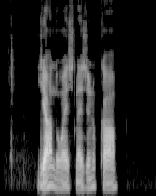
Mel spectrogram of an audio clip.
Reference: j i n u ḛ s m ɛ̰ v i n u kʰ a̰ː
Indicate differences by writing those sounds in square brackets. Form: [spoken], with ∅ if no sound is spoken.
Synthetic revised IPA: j [a] n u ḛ s [n] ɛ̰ [z] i n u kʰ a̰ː

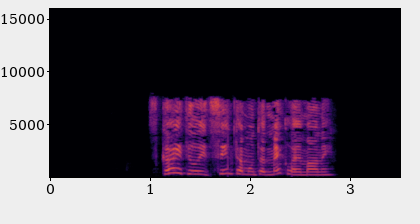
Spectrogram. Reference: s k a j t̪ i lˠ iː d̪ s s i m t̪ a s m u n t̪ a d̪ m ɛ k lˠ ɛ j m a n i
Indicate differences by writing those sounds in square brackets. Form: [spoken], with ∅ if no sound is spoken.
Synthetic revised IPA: s k a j t̪ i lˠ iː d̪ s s i m t̪ a [∅] m u n t̪ a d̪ m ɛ k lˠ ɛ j m a n i

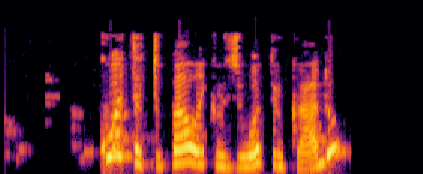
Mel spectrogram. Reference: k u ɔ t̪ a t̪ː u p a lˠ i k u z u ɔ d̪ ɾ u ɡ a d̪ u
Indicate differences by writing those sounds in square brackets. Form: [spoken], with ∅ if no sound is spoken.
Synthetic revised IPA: k u ɔ t̪ a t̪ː u p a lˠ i k u z u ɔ [t̪] ɾ u ɡ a d̪ u

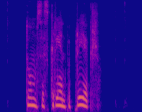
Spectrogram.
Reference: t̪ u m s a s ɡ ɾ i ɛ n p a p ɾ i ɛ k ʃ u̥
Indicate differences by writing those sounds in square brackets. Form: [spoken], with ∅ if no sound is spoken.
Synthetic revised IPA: t̪ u m s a s [k] ɾ i ɛ n p a p ɾ i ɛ k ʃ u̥

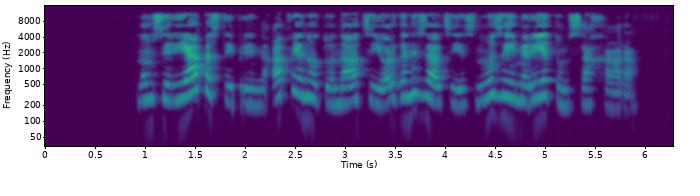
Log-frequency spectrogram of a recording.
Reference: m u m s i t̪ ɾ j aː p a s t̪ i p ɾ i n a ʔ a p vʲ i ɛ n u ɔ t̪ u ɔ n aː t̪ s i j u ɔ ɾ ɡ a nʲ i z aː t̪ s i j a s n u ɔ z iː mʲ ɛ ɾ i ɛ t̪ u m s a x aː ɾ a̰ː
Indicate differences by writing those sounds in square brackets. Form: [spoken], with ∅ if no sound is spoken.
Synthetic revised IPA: m u m s i [∅] ɾ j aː p a s t̪ i p ɾ i n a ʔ a p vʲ i ɛ n u ɔ t̪ u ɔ n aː t̪ s i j u ɔ ɾ ɡ a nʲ i z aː t̪ s i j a s n u ɔ z iː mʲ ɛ ɾ i ɛ t̪ u m s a x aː ɾ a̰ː

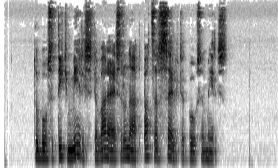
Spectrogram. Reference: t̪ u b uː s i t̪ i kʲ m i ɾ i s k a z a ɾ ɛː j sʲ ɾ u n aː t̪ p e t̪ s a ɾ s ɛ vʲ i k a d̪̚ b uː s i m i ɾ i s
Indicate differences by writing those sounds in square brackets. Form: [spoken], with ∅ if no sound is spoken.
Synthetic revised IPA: t̪ u b uː s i t̪ i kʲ m i ɾ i s k a [v] a ɾ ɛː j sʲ ɾ u n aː t̪ p [a] t̪ s a ɾ s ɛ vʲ i k a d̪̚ b uː s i m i ɾ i s

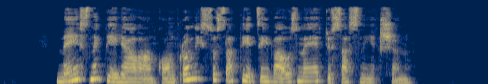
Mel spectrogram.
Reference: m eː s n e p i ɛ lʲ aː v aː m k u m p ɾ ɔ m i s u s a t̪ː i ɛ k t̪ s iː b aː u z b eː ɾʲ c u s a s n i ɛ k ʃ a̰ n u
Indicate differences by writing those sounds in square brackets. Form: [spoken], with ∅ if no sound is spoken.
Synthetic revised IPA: m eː s n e p i ɛ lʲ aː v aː m k [ɔ] m p ɾ ɔ m i s u s a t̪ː i ɛ [∅] t̪ s iː b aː u z [m] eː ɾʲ c u s a s n i ɛ k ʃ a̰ n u

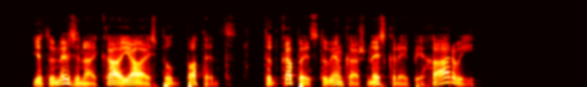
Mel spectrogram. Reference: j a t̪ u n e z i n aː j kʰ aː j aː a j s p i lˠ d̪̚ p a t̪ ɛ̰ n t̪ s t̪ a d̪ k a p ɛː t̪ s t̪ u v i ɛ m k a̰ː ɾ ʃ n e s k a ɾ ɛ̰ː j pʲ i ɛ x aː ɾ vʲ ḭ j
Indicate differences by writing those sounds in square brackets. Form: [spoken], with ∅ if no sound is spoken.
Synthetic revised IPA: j a t̪ u n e z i n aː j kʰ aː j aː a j s p i lˠ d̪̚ p a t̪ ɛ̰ n t̪ s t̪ a d̪ k a p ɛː t̪ s t̪ u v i ɛ [n] k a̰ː ɾ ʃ n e s k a ɾ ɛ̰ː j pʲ i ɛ x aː ɾ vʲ ḭ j

